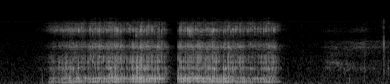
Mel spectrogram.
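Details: Woman snoring in bed at night: loud, rough, vibrating snore on a long inhalation with a brief break midway, then quiet breathing. Snoring.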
